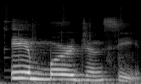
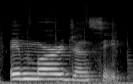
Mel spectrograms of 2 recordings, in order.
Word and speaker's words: emergency: emergency que significa emergência a gente não vai falar emergency nós vamos falar emergency Talvez agora você esteja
